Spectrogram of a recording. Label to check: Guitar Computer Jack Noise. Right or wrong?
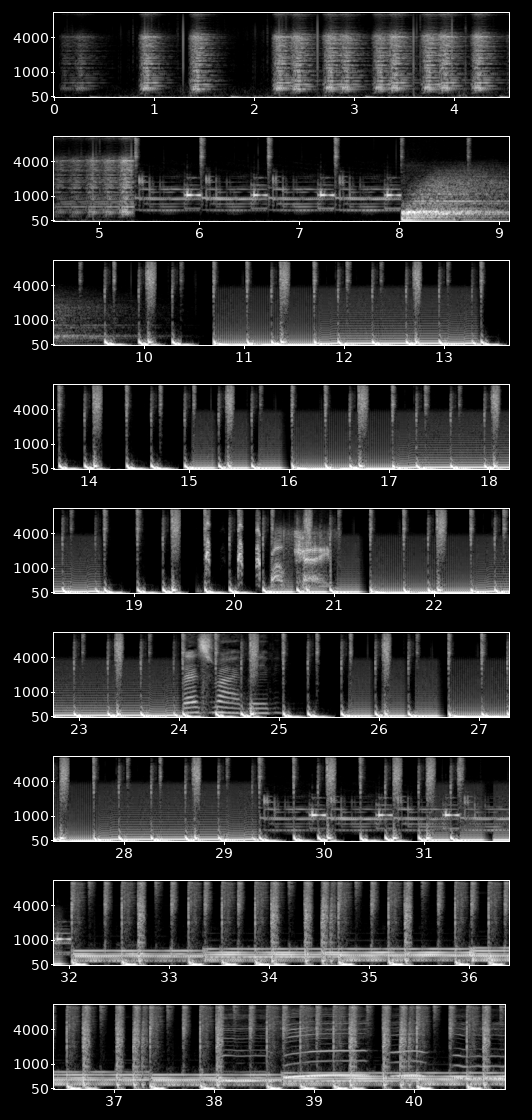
Wrong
